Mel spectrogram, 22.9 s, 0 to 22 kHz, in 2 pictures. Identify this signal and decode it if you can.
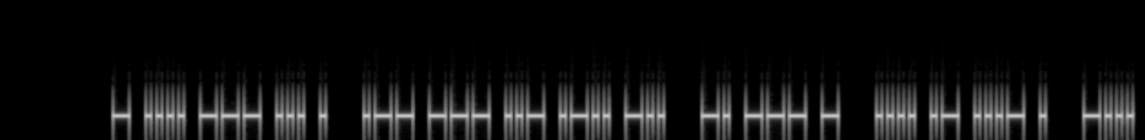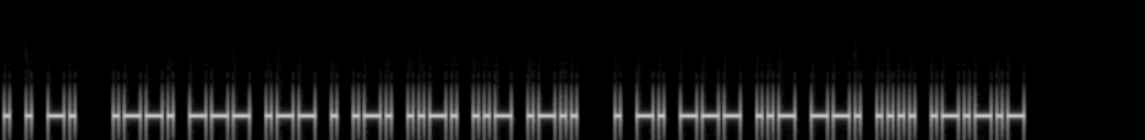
Morse code, heard as a keyed tone, about 22 wpm, 700 Hz. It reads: THOSE WOULD NOT HAVE BEEN POWERFUL ENOUGH.
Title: Sentences from Top 1300 Words 22wpm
